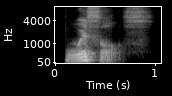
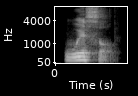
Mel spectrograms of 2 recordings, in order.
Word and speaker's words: whistle: We don't pronounce the T in whistle or the H.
